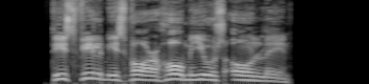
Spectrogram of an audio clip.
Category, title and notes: Speech > Solo speech
This film is for home use only
male, voice, warning, human, man, announcer, calm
